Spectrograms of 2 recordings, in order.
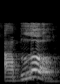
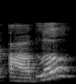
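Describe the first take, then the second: First: Habló with the last syllable stressed; final-syllable stress. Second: Hablo with the first syllable stressed. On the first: Teacher showing he spoke, final-syllable stress. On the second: Teacher contrasting I speak with he spoke, first-syllable stress. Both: Shown as a demonstration. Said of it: "accent mark makes a crucial difference".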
